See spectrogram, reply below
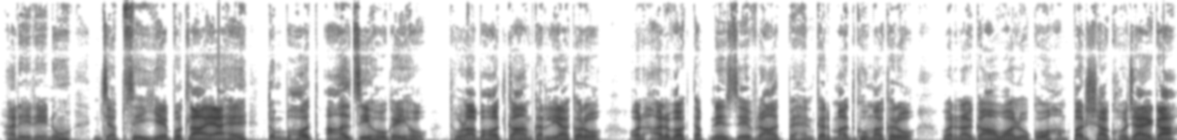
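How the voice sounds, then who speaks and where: A man voicing a quick-tempered, bickering village husband and petty thief in a cartoon, with dramatic delivery. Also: fairly low pitch, a bit bright, dry recording, clean studio sound. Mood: scolding. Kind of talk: Hindi moral-story cartoon dub.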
